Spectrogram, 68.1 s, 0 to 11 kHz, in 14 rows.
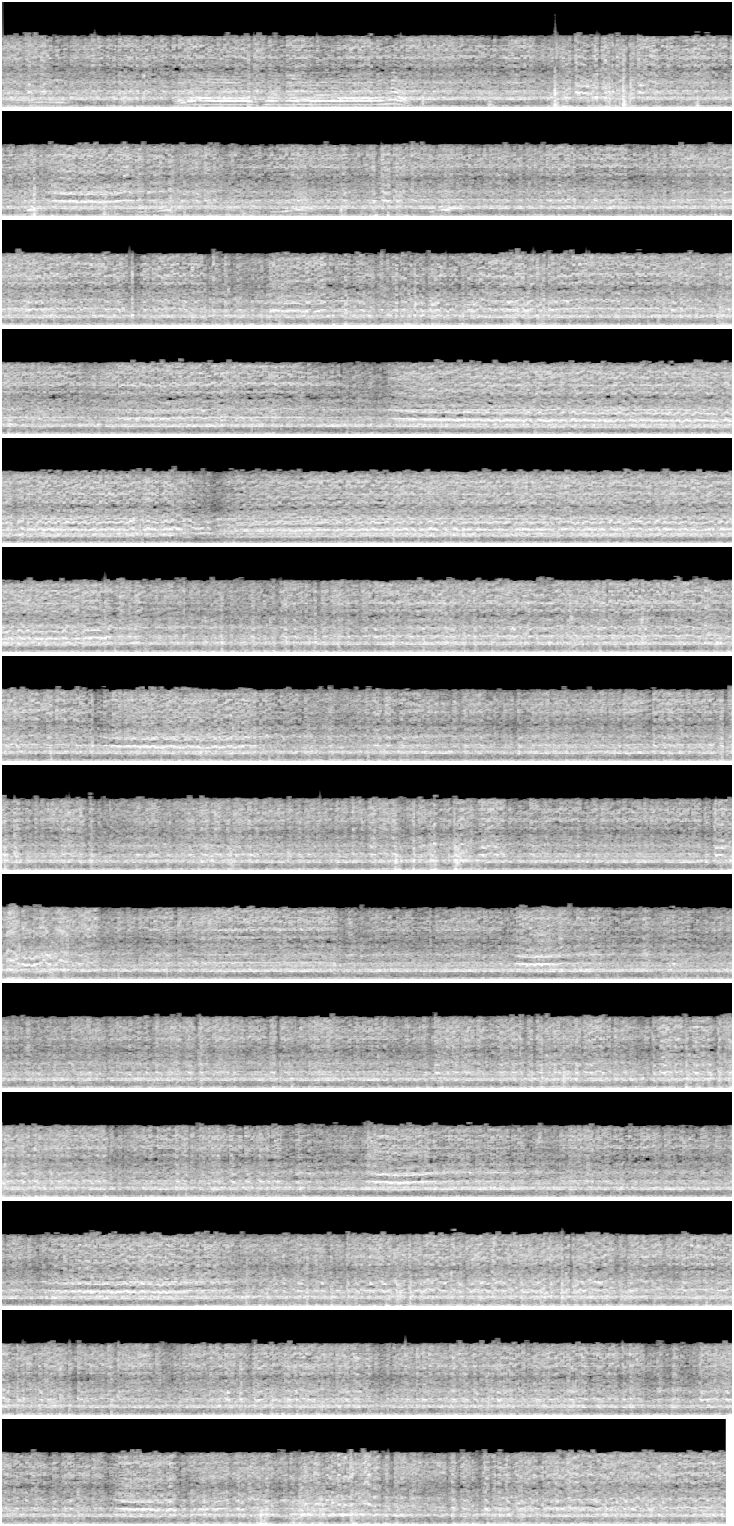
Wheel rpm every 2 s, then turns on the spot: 230, 230, 230, 230, 230, 230, 220, 230, 230, 210, 200, 210, 220, 230, 230, 230, 230, 230, 230, 230, 230, 230, 230, 230, 230, 230, 230, 220, 220, 230, 230, 230, 230, 230.
none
